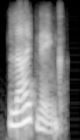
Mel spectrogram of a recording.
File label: "lightning", Indian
